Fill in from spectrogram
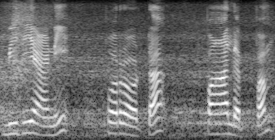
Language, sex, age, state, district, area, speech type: Malayalam, female, 60+, Kerala, Alappuzha, urban, spontaneous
